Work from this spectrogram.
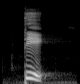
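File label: "tik", Malay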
